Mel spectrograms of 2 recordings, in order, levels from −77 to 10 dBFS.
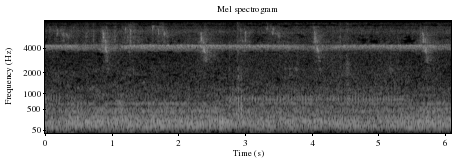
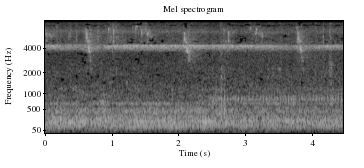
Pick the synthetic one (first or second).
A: first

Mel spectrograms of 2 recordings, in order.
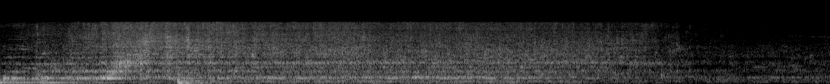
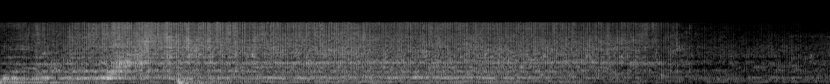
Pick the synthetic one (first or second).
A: second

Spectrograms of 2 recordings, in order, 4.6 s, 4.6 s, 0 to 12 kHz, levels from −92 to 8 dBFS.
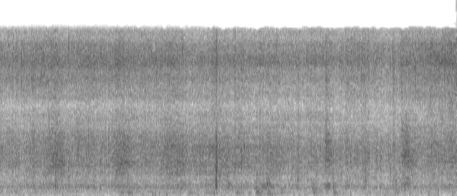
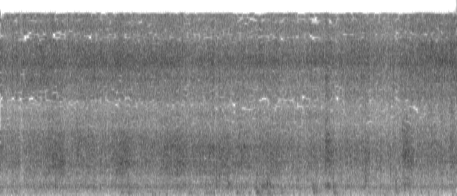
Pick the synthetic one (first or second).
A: first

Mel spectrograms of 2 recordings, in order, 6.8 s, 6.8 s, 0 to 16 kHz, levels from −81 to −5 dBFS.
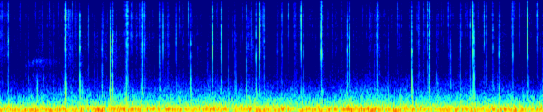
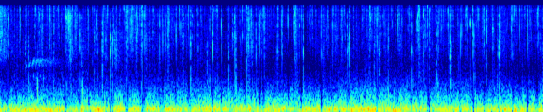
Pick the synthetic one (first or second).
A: first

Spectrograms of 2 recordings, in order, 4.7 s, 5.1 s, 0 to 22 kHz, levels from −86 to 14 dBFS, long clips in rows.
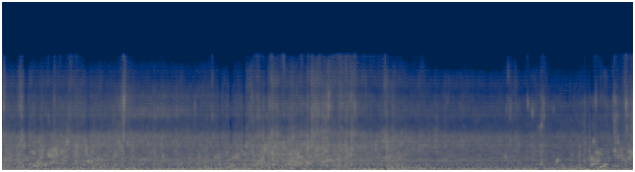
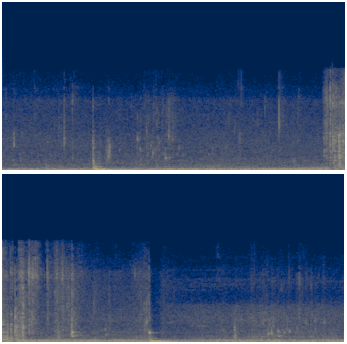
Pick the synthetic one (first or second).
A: first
